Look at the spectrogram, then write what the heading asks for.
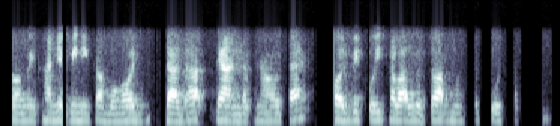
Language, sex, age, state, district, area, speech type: Hindi, male, 18-30, Rajasthan, Jodhpur, urban, conversation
